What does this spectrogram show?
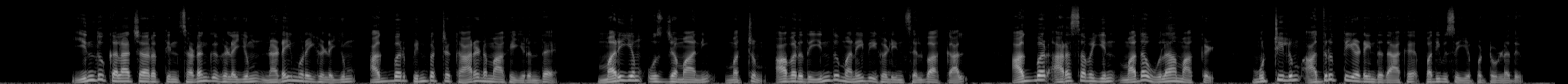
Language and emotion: Tamil, neutral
